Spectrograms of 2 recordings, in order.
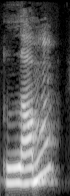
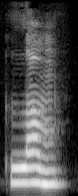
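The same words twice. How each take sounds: First: "lam" with a fully sounded final M, tone rising; the wrong "lam", M pronounced clearly; over-clear M. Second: "lam" with a light final M, tone settling; "lam" with its M barely pressed; softened M. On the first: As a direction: close firmly on the M of "lam". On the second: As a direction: let the M of "lam" stay understated. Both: Shown as a demonstration. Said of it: "you're not really pronouncing the M as clearly".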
